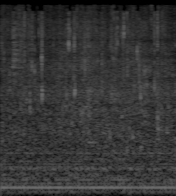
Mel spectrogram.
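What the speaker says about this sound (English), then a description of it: "I've got water coming out of the return here" Water pours steadily from an aquarium plumbing return in a fish room, a constant close splashing trickle over a low steady pump hum.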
